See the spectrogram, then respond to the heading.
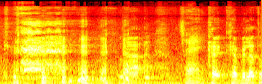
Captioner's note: laughter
